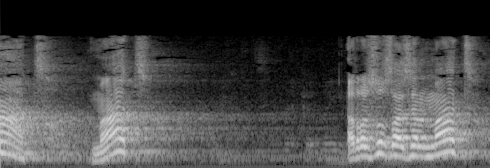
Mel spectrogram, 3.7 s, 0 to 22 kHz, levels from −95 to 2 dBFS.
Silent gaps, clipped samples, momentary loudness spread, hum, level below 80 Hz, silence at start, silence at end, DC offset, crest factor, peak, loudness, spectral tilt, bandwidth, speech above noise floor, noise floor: none; under 0.1%; 15 LU; none; -70 dBFS; 0 s; 0 s; under 0.1%; 18 dB; -4 dBFS; -19 LUFS; -4.5 dB/octave; 10.5 kHz; 32 dB; -51 dBFS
